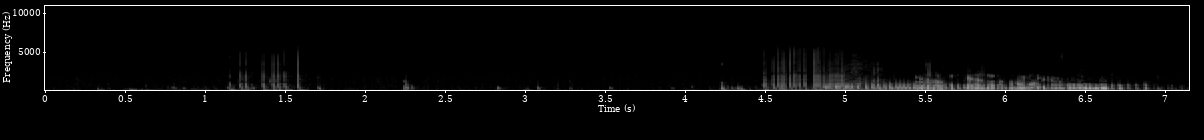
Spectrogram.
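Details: Woman's belly after drinking probably expired milk, with very bad diarrhea: loud gurgling and rumbling, short bursts then a long churning growl; loud borborygmi.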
